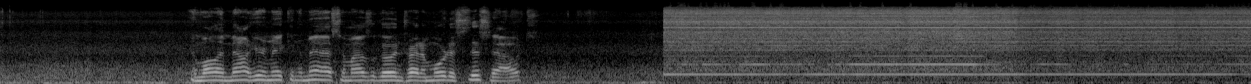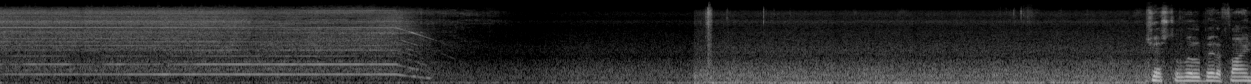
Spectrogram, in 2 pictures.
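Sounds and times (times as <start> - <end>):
power tool whining and winding down: 6.6 - 17.6.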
